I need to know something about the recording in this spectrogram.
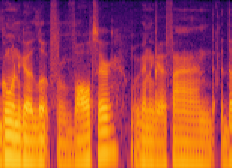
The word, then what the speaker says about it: WALTER: in Walter I stayed Walter but a lot of people have corrected me it's not a V but that's how Germans pronounce the W because they don't have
